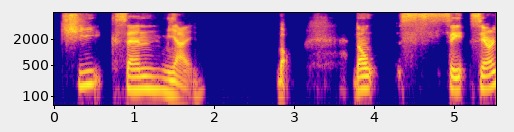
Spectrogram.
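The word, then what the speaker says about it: Csikszentmihalyi: puis dans le fond on prononce son nom de cette façonlà Chen Miai bon donc c'est c'est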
